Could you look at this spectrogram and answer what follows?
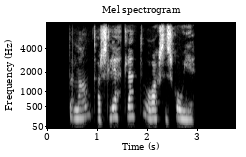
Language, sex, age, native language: Icelandic, female, 60-69, Icelandic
